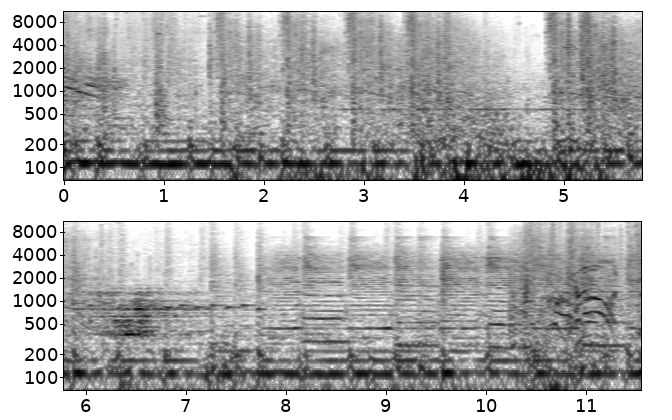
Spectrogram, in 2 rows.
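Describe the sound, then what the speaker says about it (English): Gunfire in a Red Dead Redemption 2 shootout: rapid bursts of shots and crashes over a continuous loud game soundtrack, dense in the first half and thinning later, with voices talking among the shooting. "We're shooting our way out of here, boys!"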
